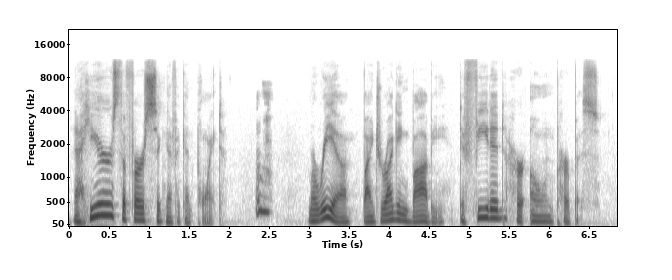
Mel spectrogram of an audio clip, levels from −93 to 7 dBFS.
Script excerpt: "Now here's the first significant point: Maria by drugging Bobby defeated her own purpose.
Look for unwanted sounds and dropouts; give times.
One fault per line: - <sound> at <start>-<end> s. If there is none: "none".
- laugh at 2.3-2.6 s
